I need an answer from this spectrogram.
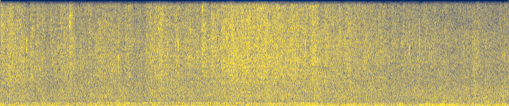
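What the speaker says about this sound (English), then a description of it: "I wish you could sleep through the storm sometimes." A thunderstorm rages in the survival game Icarus, a dense, steady roar of heavy rain with deep rumbling underneath, continuous and fairly loud throughout with no voices.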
